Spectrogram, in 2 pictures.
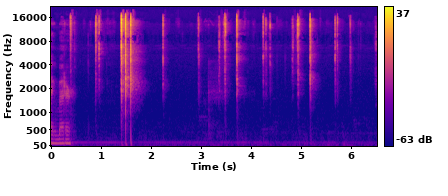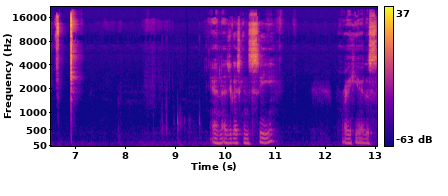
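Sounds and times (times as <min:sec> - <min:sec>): sharp metallic clicks: 0:00.3 - 0:05.8.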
